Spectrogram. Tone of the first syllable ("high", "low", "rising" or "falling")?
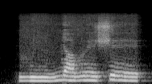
low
